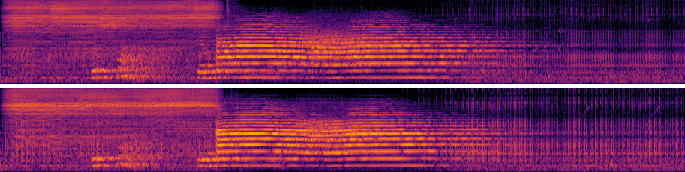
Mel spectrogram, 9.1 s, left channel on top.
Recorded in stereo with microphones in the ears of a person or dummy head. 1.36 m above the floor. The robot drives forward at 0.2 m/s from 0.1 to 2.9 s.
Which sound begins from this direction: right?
A trumpet, at 2.9 s.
